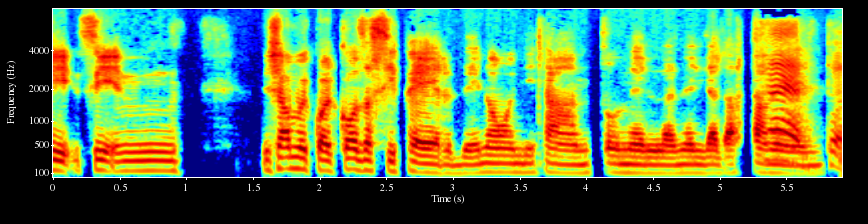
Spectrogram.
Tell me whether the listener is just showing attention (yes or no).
no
